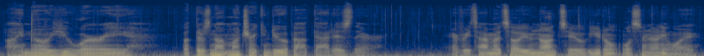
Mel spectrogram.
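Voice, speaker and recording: A man acting out a weary, protective mafia boss husband in an ASMR roleplay, commanding and dry yet gentle and intimate. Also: fairly low pitch, a little fast, a little hiss or hum, natural voice. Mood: gentle, teasing. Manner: tired, authoritative, dry, intimate.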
